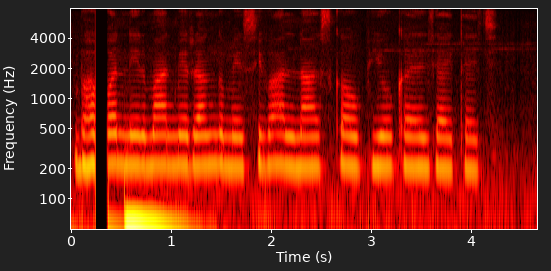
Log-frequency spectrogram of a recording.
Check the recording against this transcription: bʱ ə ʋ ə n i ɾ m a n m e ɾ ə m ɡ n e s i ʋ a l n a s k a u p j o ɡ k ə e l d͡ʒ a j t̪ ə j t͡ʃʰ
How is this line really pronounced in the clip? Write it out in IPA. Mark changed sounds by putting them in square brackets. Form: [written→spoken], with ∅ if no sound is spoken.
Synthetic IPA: bʱ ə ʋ ə [n→nː] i ɾ m a n m e ɾ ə [m→ŋ] ɡ [n→m] e s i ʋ a l n a s k a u p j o ɡ k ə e l d͡ʒ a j t̪ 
